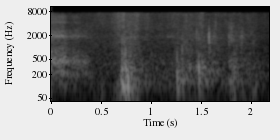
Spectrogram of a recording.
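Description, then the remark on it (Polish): A few soft, evenly spaced footsteps crunch on a hard surface, with a low background murmur between steps, as a person paces out and counts the length of the longer wall of the remains of a huge, half-crushed fuel tank. “Jest on ogromny, zaraz oczywiście będziemy robić kroki.”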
